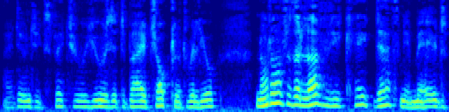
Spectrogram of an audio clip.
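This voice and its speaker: An actress playing a frail, kindly old woman in a radio drama, husky, genteel and wistful. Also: sits low, normal speed, warm tone. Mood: fond, gentle.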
